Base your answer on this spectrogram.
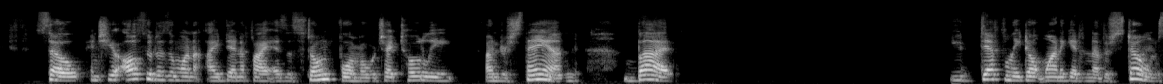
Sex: female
